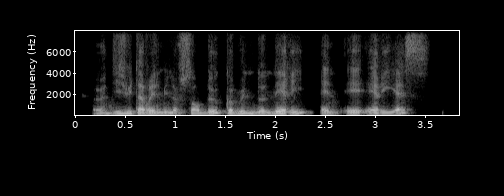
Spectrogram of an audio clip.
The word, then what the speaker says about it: Néris-les-Bains: avril 1902 commune de Néry et ris je crois qu'on le prononce pas le S les Bains les Bains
